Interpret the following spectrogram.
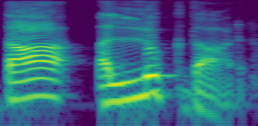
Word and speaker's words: Talukdar: So the actual surname Talukdar is supposed to be pronounced as Ta Alukdar.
